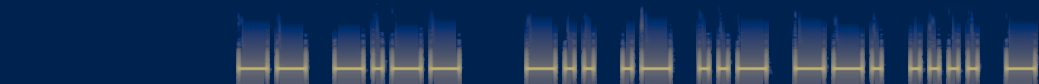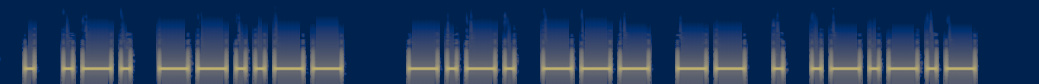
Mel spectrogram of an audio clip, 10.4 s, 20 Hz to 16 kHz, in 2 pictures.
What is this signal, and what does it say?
Morse code, heard as a keyed tone, about 25 wpm, 700 Hz. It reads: MY DAUGHTER, COME.
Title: Sentences from Top 1500 Words 25wpm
